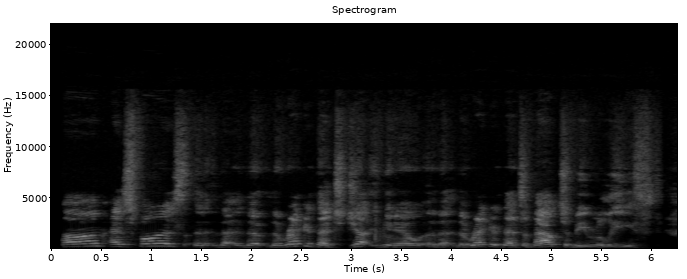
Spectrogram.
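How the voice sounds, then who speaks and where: A man's high-pitched voice with very wide pitch swings, a moderate pace and hardly any pauses. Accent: New York. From New York. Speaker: rock guitarist. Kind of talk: interview. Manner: halting, many fillers and restarts.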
